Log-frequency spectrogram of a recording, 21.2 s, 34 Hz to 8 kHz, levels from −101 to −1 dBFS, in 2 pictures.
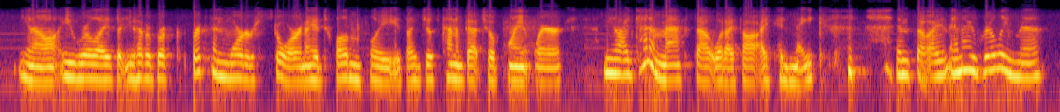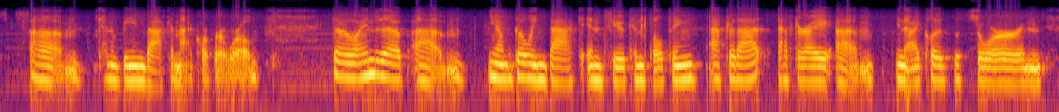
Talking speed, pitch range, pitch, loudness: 225 wpm, 155-190 Hz, 170 Hz, -16 LUFS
